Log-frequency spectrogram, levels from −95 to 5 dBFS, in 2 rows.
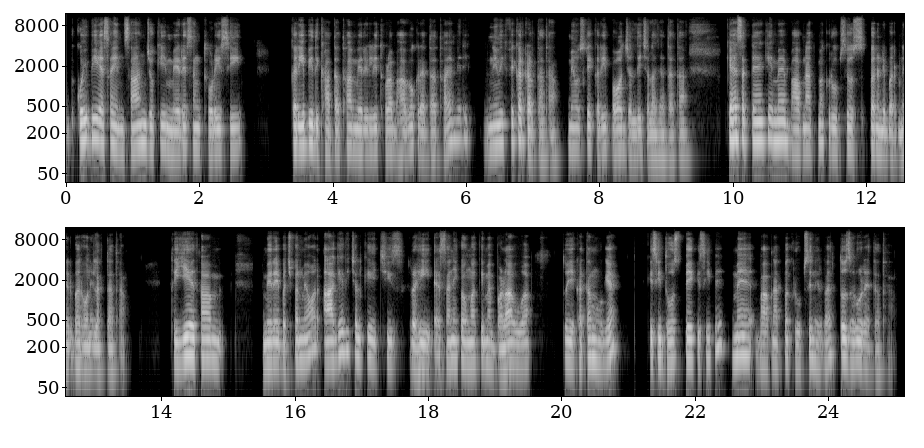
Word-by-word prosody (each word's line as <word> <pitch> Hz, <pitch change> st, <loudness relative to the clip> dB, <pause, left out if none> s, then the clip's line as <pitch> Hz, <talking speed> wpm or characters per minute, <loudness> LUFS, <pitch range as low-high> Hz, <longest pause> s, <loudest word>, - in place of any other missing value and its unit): कोई 145 Hz, +3 st, +6 dB
भी 165 Hz, +1 st, +2 dB
ऐसा 140 Hz, 0 st, +2 dB
इंसान, 120 Hz, +3 st, +2 dB
जो 130 Hz, -2 st, -1 dB
कि 130 Hz, +1 st, -2 dB
मेरे 110 Hz, +1 st, +1 dB
संग 125 Hz, -1 st, -1 dB
थोड़ी 110 Hz, +2 st, +1 dB
सी 120 Hz, +1 st, -1 dB, 0.8 s
करीबी 130 Hz, +2 st, +5 dB
दिखाता 110 Hz, -3 st, -2 dB
था, 125 Hz, +4 st, -2 dB
मेरे 110 Hz, -1 st, 0 dB
लिए 115 Hz, +1 st, -2 dB
थोड़ा 110 Hz, 0 st, +1 dB
भावुक 110 Hz, +4 st, -2 dB
रहता 105 Hz, +1 st, -3 dB
था 105 Hz, -, -5 dB
या 145 Hz, -, -1 dB
मेरी 155 Hz, +1 st, -7 dB, 0.3 s
मेरी 130 Hz, +4 st, +1 dB
फ़िक्र 145 Hz, +2 st, +2 dB
करता 100 Hz, -6 st, -1 dB
था, 100 Hz, 0 st, -10 dB, 0.2 s
मैं 120 Hz, -, -2 dB
उसके 120 Hz, +2 st, -2 dB
करीब 120 Hz, 0 st, -4 dB
बहुत 115 Hz, 0 st, +1 dB
जल्दी 105 Hz, +1 st, -2 dB
चला 100 Hz, -1 st, -3 dB
जाता 95 Hz, -1 st, -6 dB
था। 100 Hz, -, -3 dB, 0.7 s
कह 160 Hz, +1 st, +8 dB
सकते 155 Hz, -2 st, +3 dB
हैं 150 Hz, 0 st, +5 dB
कि 155 Hz, 0 st, -1 dB
मैं 150 Hz, 0 st, +4 dB
भावनात्मक 115 Hz, +4 st, -2 dB
रूप 115 Hz, -1 st, -2 dB
से 125 Hz, -, 0 dB
उस 115 Hz, 0 st, 0 dB
पर 120 Hz, -1 st, +3 dB
निबर 105 Hz, -1 st, -1 dB
निर्भर 105 Hz, +2 st, -1 dB
होने 105 Hz, 0 st, -1 dB
लगता 95 Hz, -1 st, -3 dB
था। 95 Hz, -, -13 dB, 0.8 s
तो -, -, +2 dB
ये 140 Hz, +4 st, +7 dB
था 130 Hz, -1 st, +3 dB, 0.8 s
मेरे 120 Hz, +1 st, +4 dB
बचपन 130 Hz, +2 st, -1 dB
में 130 Hz, +1 st, +1 dB
और 165 Hz, -, -2 dB
आगे 125 Hz, +7 st, +6 dB
भी 175 Hz, -, -2 dB
चल 145 Hz, -5 st, 0 dB
के 135 Hz, -, -1 dB
ये 120 Hz, -, -1 dB
चीज़ 120 Hz, -1 st, -4 dB, 0.2 s
रही, 110 Hz, +1 st, +2 dB
ऐसा 120 Hz, -, -1 dB
नहीं 125 Hz, 0 st, +1 dB
कहूँगा 120 Hz, -1 st, +1 dB
कि 125 Hz, -, -1 dB
मैं 115 Hz, -3 st, -3 dB
बड़ा 100 Hz, +3 st, +5 dB
हुआ, 115 Hz, 0 st, 0 dB, 0.5 s
तो 130 Hz, -, -2 dB
ये 120 Hz, -, +3 dB
खत्म 130 Hz, +1 st, 0 dB
हो 120 Hz, -3 st, -4 dB
गया। 130 Hz, +3 st, +3 dB, 0.5 s
किसी -, -, +2 dB
दोस्त 120 Hz, 0 st, +1 dB
पे, 135 Hz, 0 st, +8 dB
किसी 135 Hz, 0 st, -4 dB
पे, 210 Hz, +2 st, -2 dB, 0.2 s
मैं 145 Hz, +1 st, +3 dB
भावनात्मक 115 Hz, +2 st, -2 dB
रूप 110 Hz, -1 st, -5 dB
से -, -, +2 dB
निर्भर 115 Hz, +1 st, -4 dB
तो 135 Hz, -, +6 dB
ज़रूर 125 Hz, -2 st, 0 dB
रहता 95 Hz, -2 st, -8 dB
था। -, -, -19 dB
120 Hz, 210 wpm, -24 LUFS, 110-130 Hz, 0.8 s, कह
